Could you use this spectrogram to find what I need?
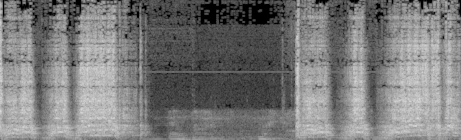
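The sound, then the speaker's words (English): A car stuck in the middle of a street, said to have been filled with bad gas, cranks over and over in rough, rhythmic bursts without catching, pausing briefly in the middle while a muffled voice is heard, then grinding again. “I'm stuck in the middle of the street right now. Listen to my car.”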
